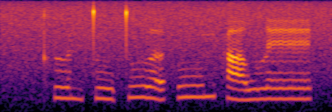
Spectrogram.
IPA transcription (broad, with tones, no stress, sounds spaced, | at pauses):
kʰ ɯː˧˩ n t̪ uː˧˩ t̪ u˥˨ ə̯ | ʋ uː˧˥ m k aː˩˧ w l eː˧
